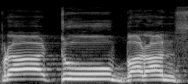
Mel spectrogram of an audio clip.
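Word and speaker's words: protuberance: प्रोटूबरेंस देखिए, प्रोनाउंसिएशन पे थोड़ा ध्यान दीजिएगा, प्रोटूबरेंस। देखिए यहाँ पे टी के ऊपर लकीर है, यू के आगे दो बिंदी है, यू मतलब हो गया दुर्गु, मतलब इसको लंबा करके बोलना पड़ेगा।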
